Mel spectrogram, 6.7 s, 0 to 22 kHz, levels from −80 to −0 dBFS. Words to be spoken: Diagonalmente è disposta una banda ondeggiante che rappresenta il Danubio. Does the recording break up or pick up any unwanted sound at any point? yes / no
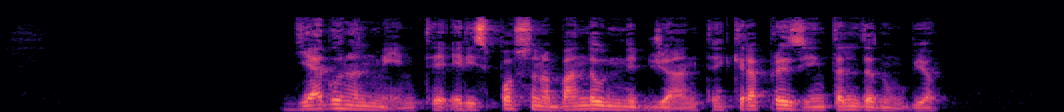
no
